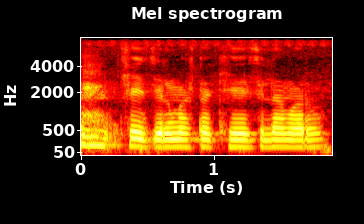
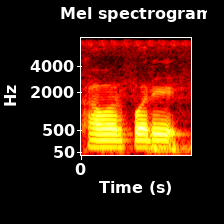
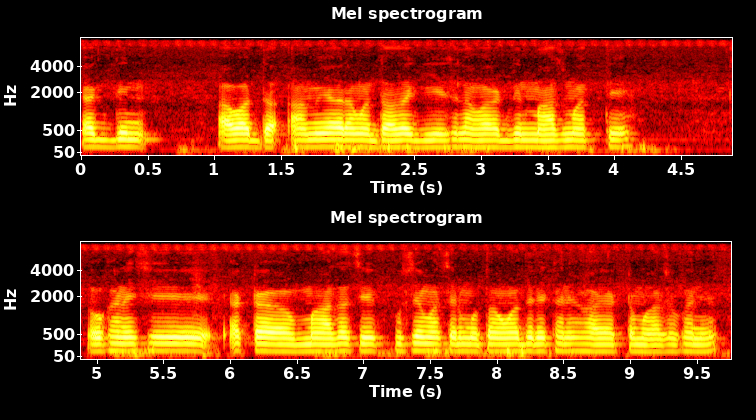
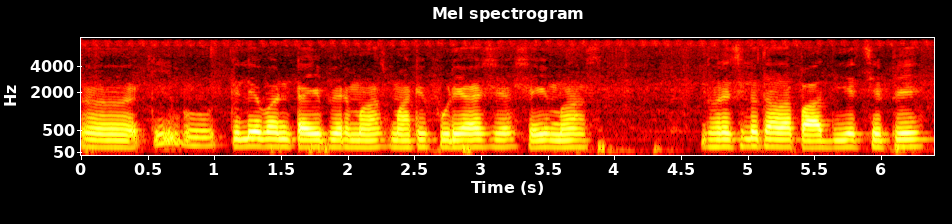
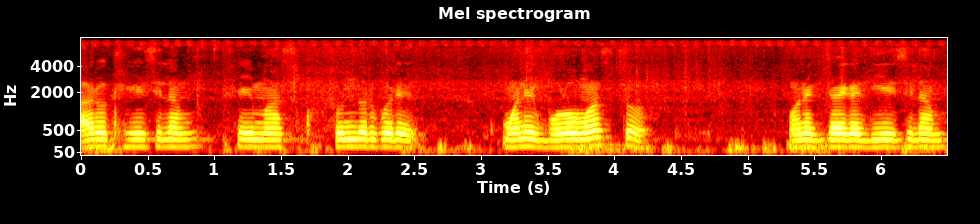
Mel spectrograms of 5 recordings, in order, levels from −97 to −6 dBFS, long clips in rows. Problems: none marked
